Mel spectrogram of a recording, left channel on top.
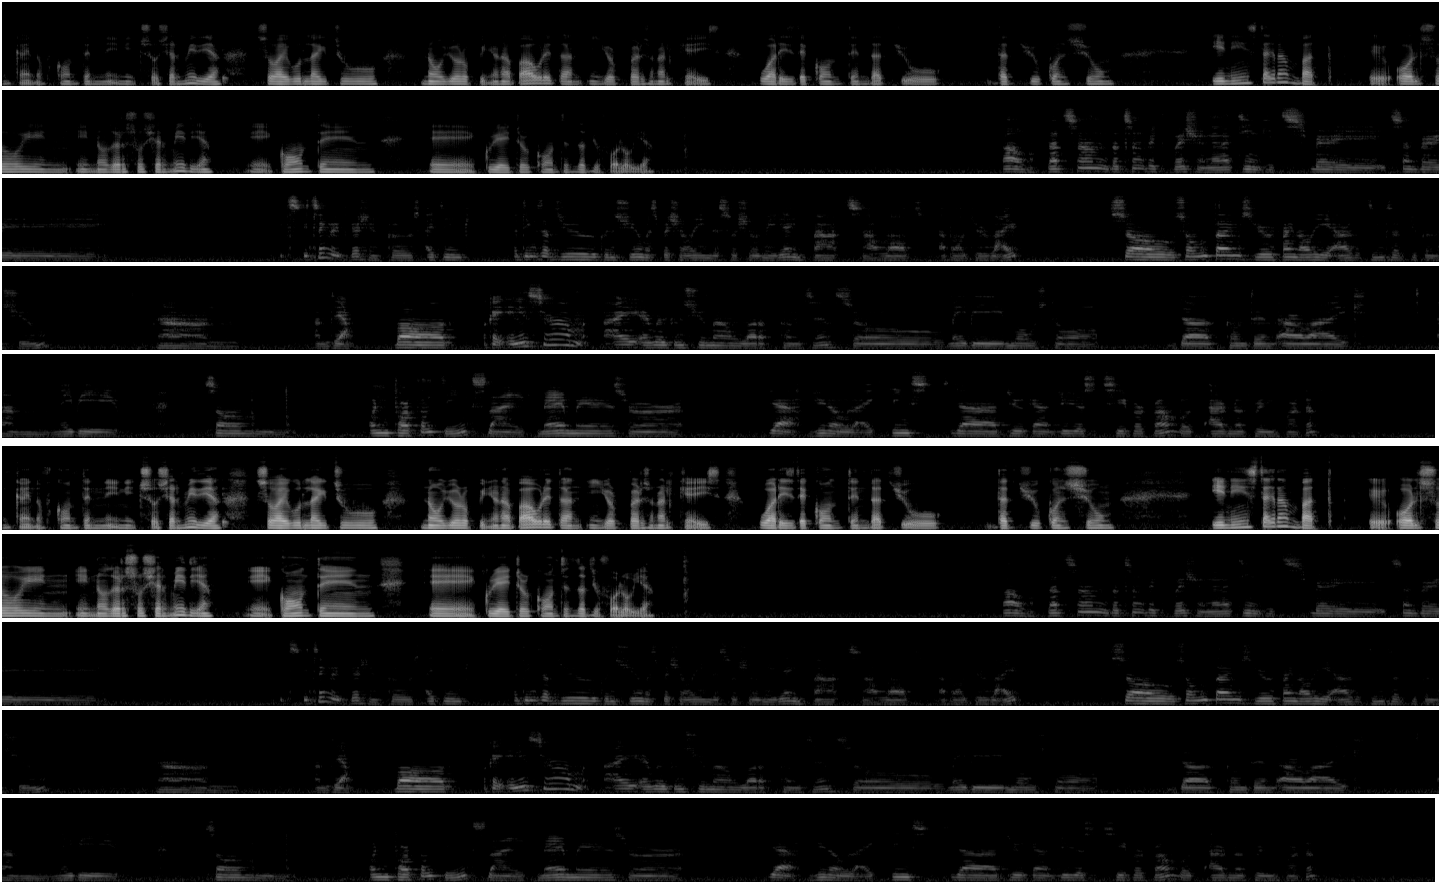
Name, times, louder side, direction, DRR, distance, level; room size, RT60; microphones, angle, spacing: voice 1, 0.0-9.4 9.8-11.9 12.1-13.2 13.7-16.5 16.8-18.4 18.6-20.9, right 7 dB, 70° right, 0.4 m, -33 dB
voice 2, 24.4-29.8 31.5-33.4 33.9-39.0 39.8-43.6 44.6-45.5 46.2-46.7 47.0-47.7 47.9-54.1 54.8-56.8 57.5-58.7 59.0-59.2 59.5-60.5 61.1-64.3 65.1-70.7, left 3 dB, 40° left, 5.2 m, -49 dB
head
